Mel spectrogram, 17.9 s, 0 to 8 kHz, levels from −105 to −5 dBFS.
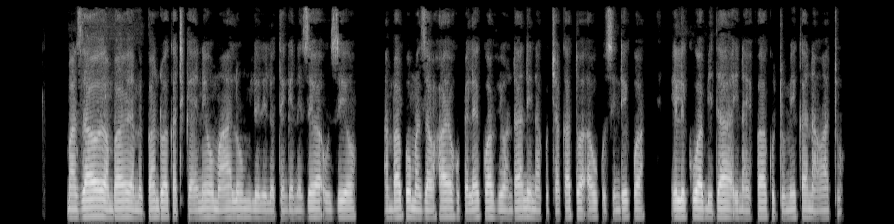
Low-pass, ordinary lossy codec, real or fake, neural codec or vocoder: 7.2 kHz; MP3, 48 kbps; real; none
